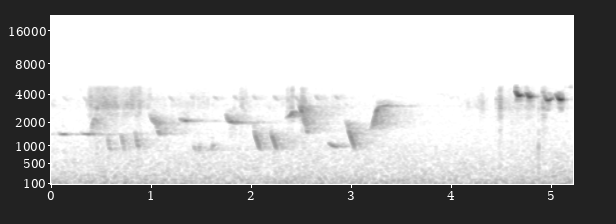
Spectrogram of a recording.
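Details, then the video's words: Lyrebird singing in Cape Liptrap Coastal Park: a varied run of whistled notes, several sliding downward in steps and one rising sweep, ending in a quick series of short high chirps, with soft background hiss. "Lyrebirds in Cape Liptrap Coastal Park"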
